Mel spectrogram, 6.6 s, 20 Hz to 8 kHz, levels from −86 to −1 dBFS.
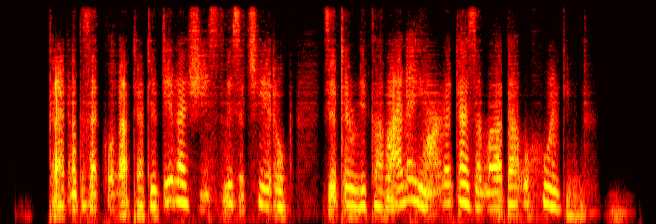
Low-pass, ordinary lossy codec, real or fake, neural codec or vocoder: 7.2 kHz; none; fake; codec, 44.1 kHz, 0.9 kbps, DAC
